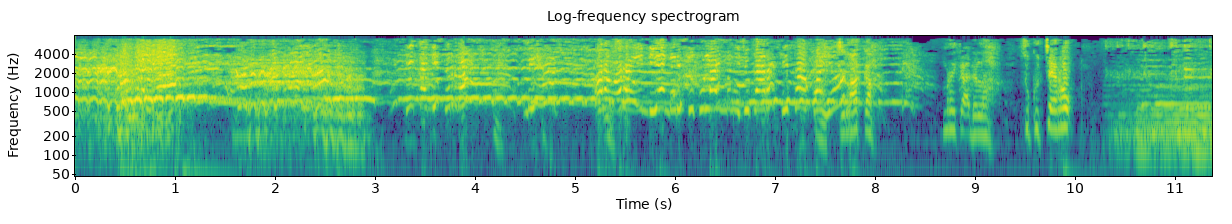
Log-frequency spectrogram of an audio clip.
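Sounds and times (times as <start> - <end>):
horse of charging riders whinnying: 0.0 - 3.1
laughter: 0.0 - 8.4
speech: 8.8 - 10.8.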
